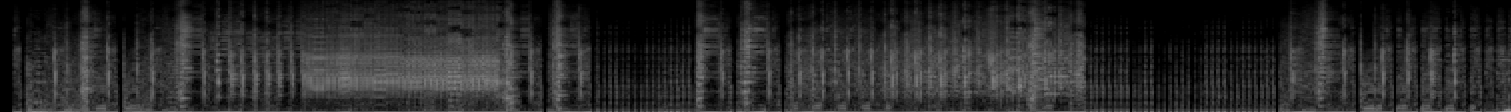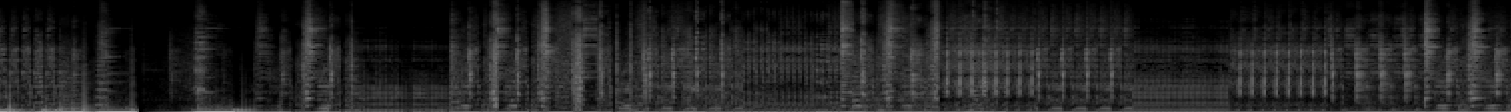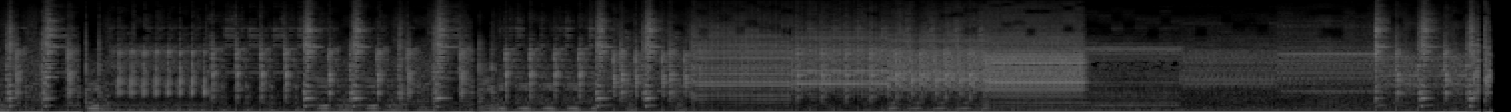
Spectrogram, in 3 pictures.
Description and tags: One in a small series of weird glitch beats. Created with sounds I made sequenced and manipulated with Gleetchlab. Each one gets more and more glitchy.
bass, beat, click, drum, electronic, glitch, snare, sound-design, weird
